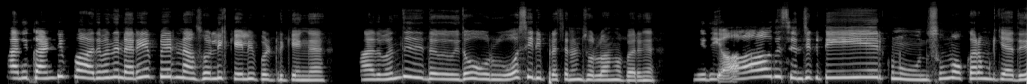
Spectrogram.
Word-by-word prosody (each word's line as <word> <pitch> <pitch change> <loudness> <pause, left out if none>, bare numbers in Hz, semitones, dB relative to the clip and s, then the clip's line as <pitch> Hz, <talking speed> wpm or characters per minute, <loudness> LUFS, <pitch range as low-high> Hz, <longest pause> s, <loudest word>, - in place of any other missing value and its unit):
அது 290 +1 +1
கண்டிப்பா 335 +5 +2
அது 285 - 0
வந்து 325 +2 +2
நெறய 315 +6 +3
பேர் 355 -2 +1
நான் 270 -4 +1
சொல்லி 270 +2 +2
கேள்விப்பட்டுருக்கேங்க. 220 -5 0 0.6
அது 230 0 -1
வந்து 300 +8 0 0.2
இது 260 -2 0 0.2
ஏதோ 255 +3 +1 0.2
ஒரு 230 -2 -1 0.2
ஓசிடி 305 +1 0
பிரச்சனன்னு 225 -1 -1
சொல்லுவாங்க 210 0 -1
பாருங்க, 190 0 -1 0.5
எதயாவது 320 +10 +1
செஞ்சுகிட்டே 310 +1 0 0.4
இருக்கணும், 275 -7 -2
இந்த 210 -1 -3
சும்மா 285 +3 -1
உட்கார 270 0 0
முடியாது. 230 -3 -1
270 Hz, 145 wpm, -18 LUFS, 225-305 Hz, 0.6 s, நெறய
